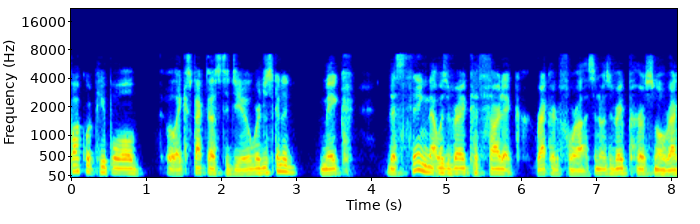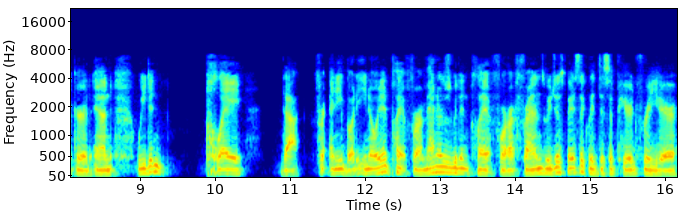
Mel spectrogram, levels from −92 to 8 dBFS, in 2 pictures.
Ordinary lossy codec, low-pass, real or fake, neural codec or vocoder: MP3, 48 kbps; 7.2 kHz; fake; autoencoder, 48 kHz, 128 numbers a frame, DAC-VAE, trained on Japanese speech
